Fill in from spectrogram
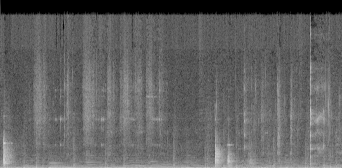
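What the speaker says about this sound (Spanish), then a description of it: "Removemos para que se impregne todo bien." Seeds stirred in a bowl for crackers: a steady grainy rustle and scraping, with occasional clinks of the spoon against the bowl, close and continuous.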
